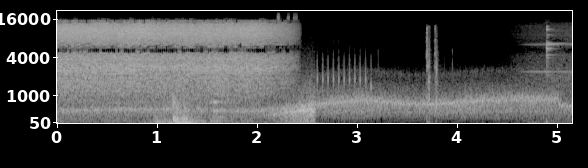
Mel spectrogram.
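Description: Lamb steak sizzling on a grill, a loud steady hiss of searing meat for a couple of seconds before dropping to a quieter background crackle with a few sharp clinks.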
